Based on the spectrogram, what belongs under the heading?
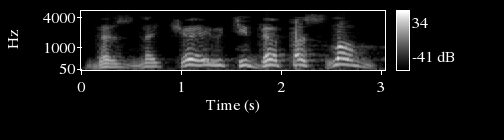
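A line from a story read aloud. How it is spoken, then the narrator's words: Hasty shout after someone. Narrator (Russian): поспешно крикнул вдогонку король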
